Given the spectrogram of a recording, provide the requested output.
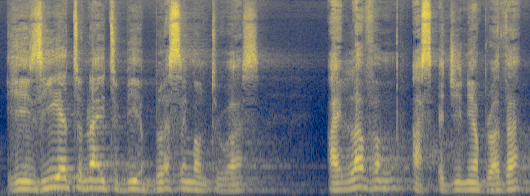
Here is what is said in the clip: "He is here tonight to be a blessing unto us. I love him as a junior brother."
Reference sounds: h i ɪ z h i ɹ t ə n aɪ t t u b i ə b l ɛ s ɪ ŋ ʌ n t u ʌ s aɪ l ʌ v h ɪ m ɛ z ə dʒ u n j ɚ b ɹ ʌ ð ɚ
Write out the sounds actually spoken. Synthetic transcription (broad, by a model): h i ɪ z h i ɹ t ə n aɪ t t u b i ə b l ɛ s ɪ ŋ ʌ n t u ʌ s aɪ l ʌ v h ɪ m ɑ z ə dʒ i n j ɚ b ɹ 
